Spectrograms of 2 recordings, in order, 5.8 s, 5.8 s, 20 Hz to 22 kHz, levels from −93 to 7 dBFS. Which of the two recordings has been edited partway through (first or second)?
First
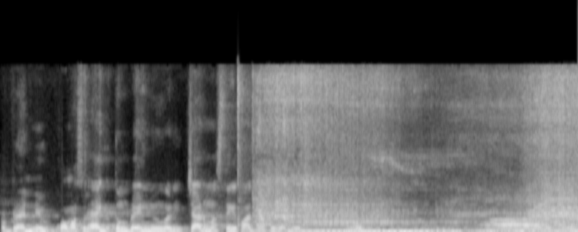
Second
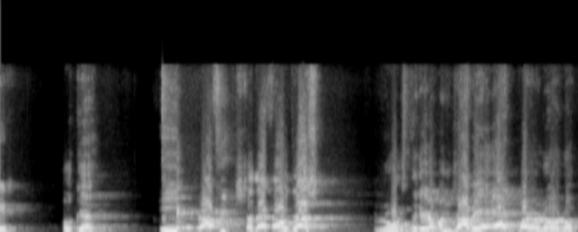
second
